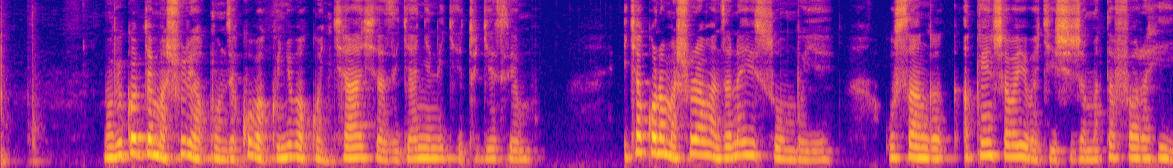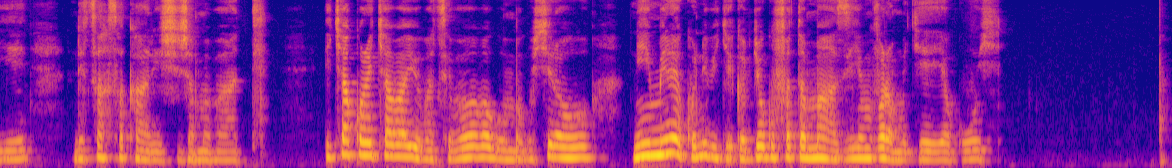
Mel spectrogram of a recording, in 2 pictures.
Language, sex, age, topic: Kinyarwanda, female, 50+, education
